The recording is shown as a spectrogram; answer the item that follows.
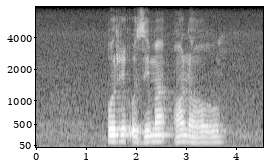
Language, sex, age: Venda, male, 24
